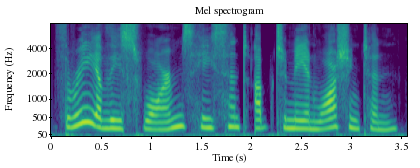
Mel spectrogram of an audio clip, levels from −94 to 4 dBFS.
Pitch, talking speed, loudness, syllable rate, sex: 235 Hz, 185 wpm, -17 LUFS, 4.3 syllables/s, female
